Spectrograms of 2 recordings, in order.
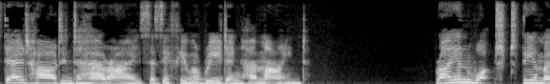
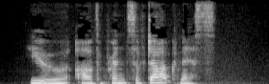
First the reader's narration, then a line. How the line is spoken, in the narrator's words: she murmured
